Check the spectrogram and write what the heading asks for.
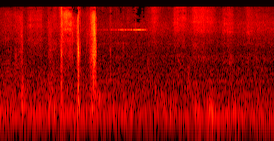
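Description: Low engine and tyre noise inside a Toyota Prado's cabin as it crawls along a rough dirt track, with three sharp clicks or knocks in quick succession about a second in.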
